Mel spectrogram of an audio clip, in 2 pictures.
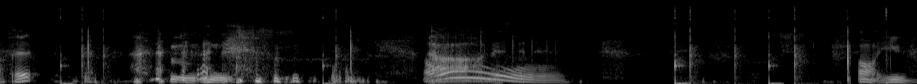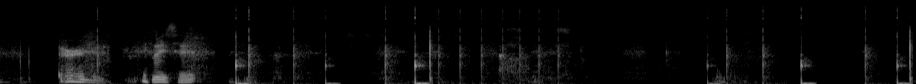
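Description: A table tennis ball clicks sharply as it is hit back and forth and bounces on the table.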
